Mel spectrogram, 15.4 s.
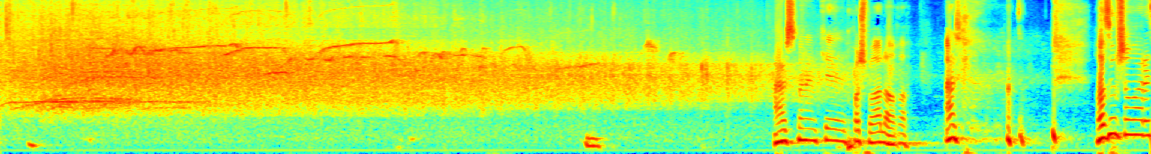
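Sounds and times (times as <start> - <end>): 
audience applause at a speech in Persian: 0.0 - 11.6
laughter: 7.8 - 8.0, 12.7 - 13.9
speech: 10.4 - 13.1, 14.6 - 15.3.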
